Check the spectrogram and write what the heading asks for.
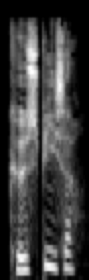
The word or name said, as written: kødspiser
